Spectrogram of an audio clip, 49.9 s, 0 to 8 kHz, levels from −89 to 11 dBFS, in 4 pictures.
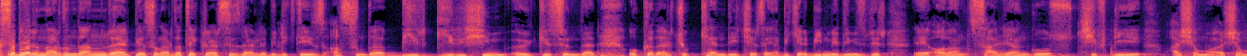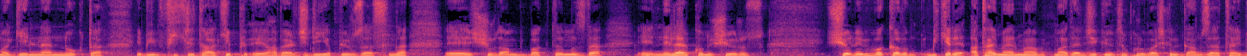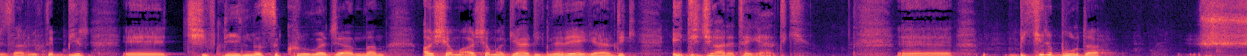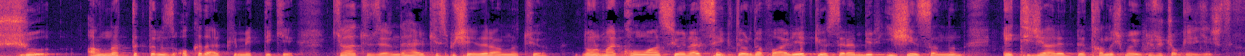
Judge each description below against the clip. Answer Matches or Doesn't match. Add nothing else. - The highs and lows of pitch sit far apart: Doesn't match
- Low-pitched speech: Matches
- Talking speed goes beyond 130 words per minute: Doesn't match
